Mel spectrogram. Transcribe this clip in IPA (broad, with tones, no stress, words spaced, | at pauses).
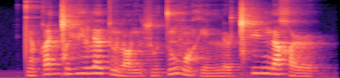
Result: t̪ĩ˩qi˥ ɡ͡ǀɵ˥vʲu˥lɜ˥tʷə̃˩ lɔ˩ɾĩ˩ sʷə˞˩t̪ũ˥ vɔ̃˩xe˩ lːə˞˩ǀʰy˥ ŋɜ˥χə˞˩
